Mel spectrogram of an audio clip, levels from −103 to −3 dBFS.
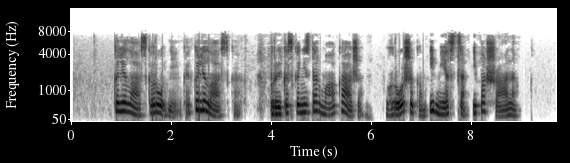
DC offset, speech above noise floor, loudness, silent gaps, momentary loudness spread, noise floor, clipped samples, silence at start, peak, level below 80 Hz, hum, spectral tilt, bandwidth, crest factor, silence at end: under 0.1%; 50 dB; -16 LUFS; none; 14 LU; -66 dBFS; under 0.1%; 0.85 s; -2 dBFS; -52 dBFS; none; -4 dB/octave; 8 kHz; 16 dB; 0.8 s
